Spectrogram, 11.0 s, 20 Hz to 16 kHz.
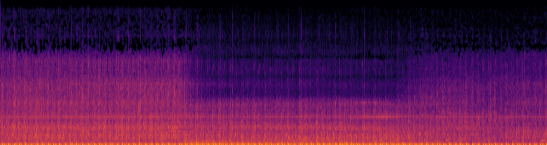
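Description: Suzuki Raider 150 Fi's single-cylinder, liquid-cooled engine idling steadily with an even, fast pulse, hot enough that its electric radiator fan has been switched on.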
